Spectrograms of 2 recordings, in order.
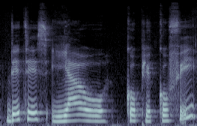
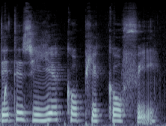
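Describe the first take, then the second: First: The pronoun is said in its full form. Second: The pronoun is said in a short reduced form.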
